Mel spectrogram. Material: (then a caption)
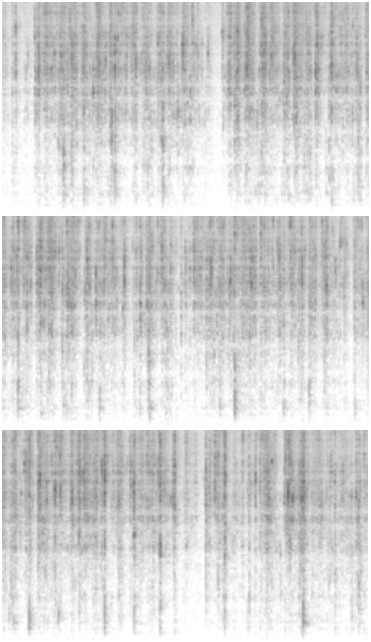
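Plastic. A clear, thin plastic water bottle with a blue label, hollow and apparently empty, is held in one hand and shaken and squeezed. Steady crinkling and crackling continues throughout, with many quick sharp clicks and bright, hissy texture. There is little low end.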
